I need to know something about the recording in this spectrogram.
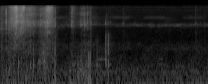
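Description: Handling noise of a smartphone being moved and set in place: a rustling, bumping first second, then a few light clicks. A faint, steady high tone continues underneath.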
